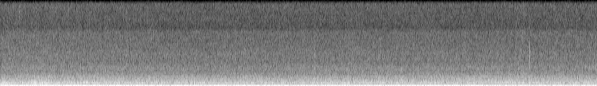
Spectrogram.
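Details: Steady low mechanical hum of engines or factory machinery drones without pause, with no insect buzzing or other animal sound.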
